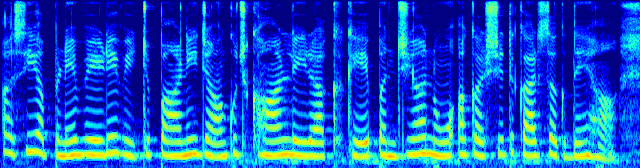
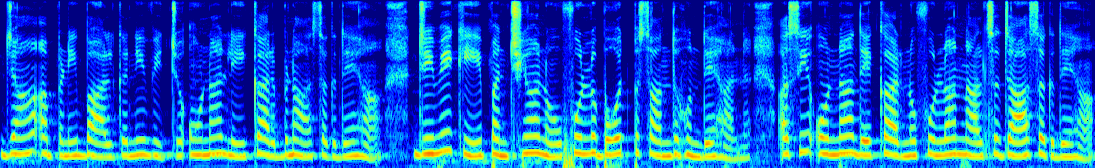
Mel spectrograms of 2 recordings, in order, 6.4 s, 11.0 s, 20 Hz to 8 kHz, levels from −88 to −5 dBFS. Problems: background sounds at intervals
